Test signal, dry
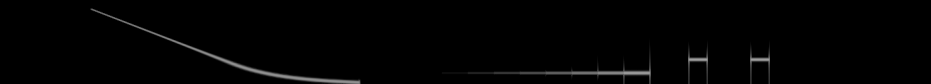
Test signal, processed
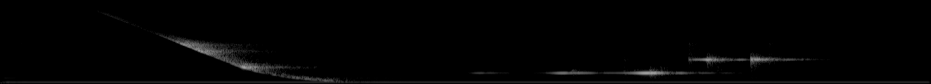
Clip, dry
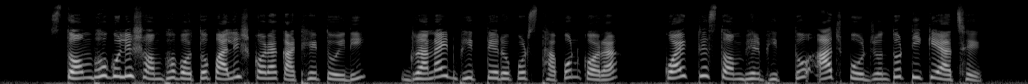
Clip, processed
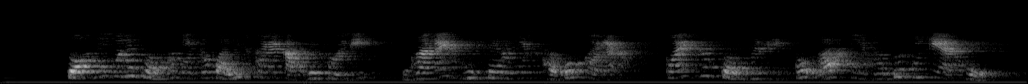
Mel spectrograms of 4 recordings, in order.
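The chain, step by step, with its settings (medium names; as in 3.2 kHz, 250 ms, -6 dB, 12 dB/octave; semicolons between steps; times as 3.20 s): in parallel at +1 dB: compression, threshold -35 dBFS; on the sum: delay 100 ms -13.5 dB; wah-wah 1.2 Hz 520–2500 Hz, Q 7; mains buzz 100 Hz, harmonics 7, -63 dBFS -9 dB/octave; two-slope reverb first 0.5 s, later 1.5 s, from -17 dB, DRR -7 dB; trim -8 dB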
